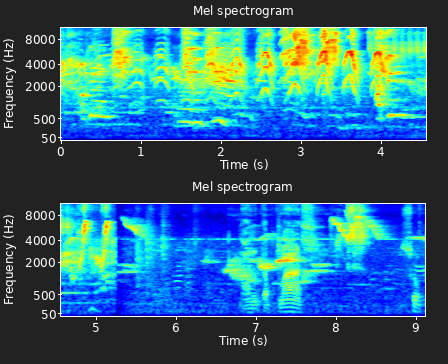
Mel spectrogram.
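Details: Tame red-eyed bulbul in full, varied song: a dense burst of bright, arched whistles and chirps for about five seconds, then quieter scattered notes with a male voice talking in the background.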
